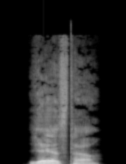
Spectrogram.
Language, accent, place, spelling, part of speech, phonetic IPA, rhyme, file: German, Germany, Berlin, jähester, adjective, [ˈjɛːəstɐ], -ɛːəstɐ, De-jähester.ogg
- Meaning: inflection of jäh: 1. strong/mixed nominative masculine singular superlative degree 2. strong genitive/dative feminine singular superlative degree 3. strong genitive plural superlative degree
